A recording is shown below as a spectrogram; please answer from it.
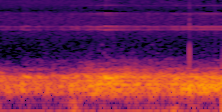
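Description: Underwater ambience picked up through a submerged camera: a steady low rumble of water with a faint steady high whine, and one short click near the end.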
